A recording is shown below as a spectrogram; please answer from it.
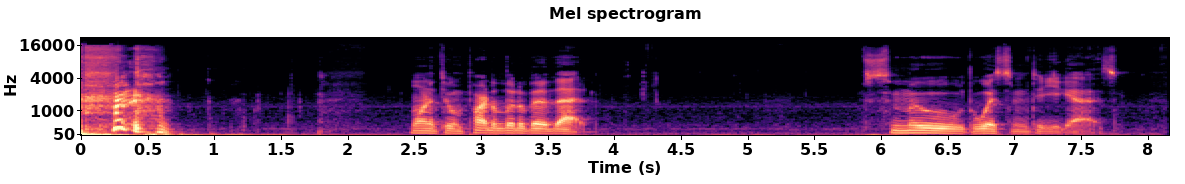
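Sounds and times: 
person coughing harshly and throatily: 0.0 - 0.8
speech: 2.6 - 3.9, 6.1 - 7.9.

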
